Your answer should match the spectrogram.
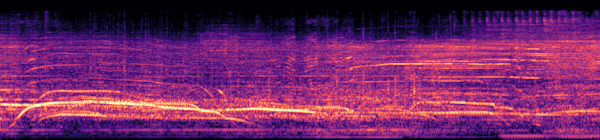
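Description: A live rock band holding out the closing chord of a song, with the crowd cheering and whooping over it. A new low bass note comes in near the end.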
